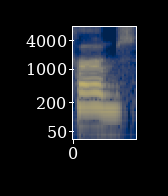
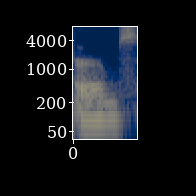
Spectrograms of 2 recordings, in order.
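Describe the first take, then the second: First: The H at the start is pronounced. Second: The H at the start is silent.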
